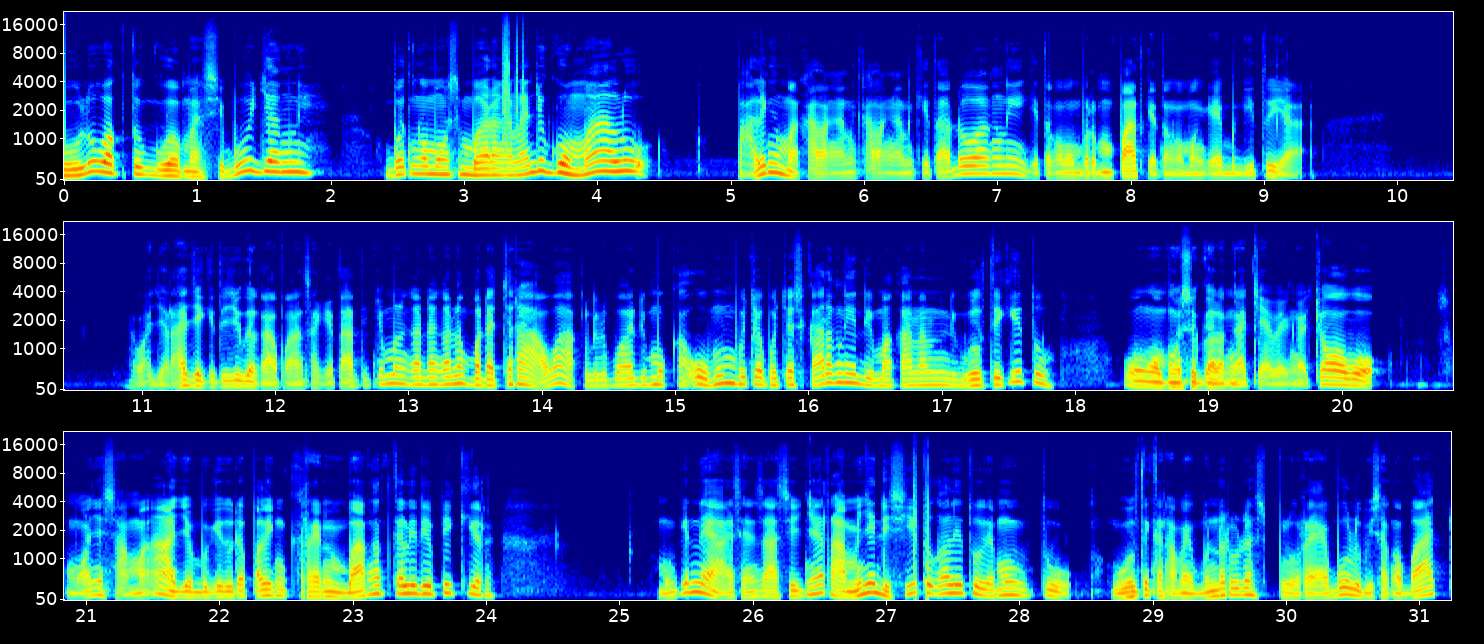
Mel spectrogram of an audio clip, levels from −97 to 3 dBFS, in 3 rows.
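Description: At 3.29 to 3.45 s, loose connector crackle breaks into the speech. A worn contact is making and breaking. The signal chops in and out as an irregular scratchy burst. It returns at 27.20 to 27.31 s, just before "kali tuh emang tuh".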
